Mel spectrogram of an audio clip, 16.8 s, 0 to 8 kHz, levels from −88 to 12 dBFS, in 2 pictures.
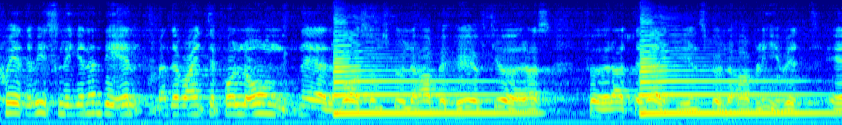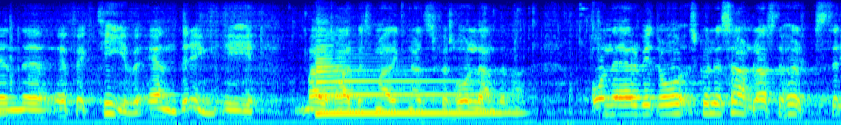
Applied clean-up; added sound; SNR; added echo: none; Wind instrument, woodwind instrument; 0 dB; reverberation time 0.1 s.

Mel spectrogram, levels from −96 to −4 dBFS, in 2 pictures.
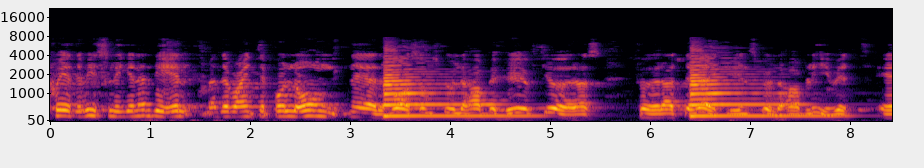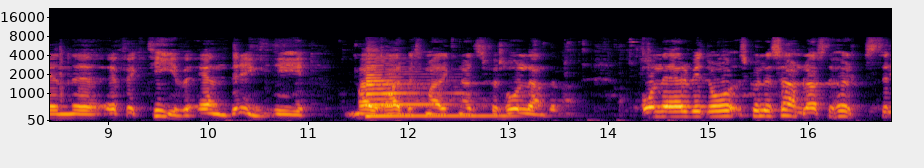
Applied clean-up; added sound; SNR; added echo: classical method WPE with log-MMSE.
